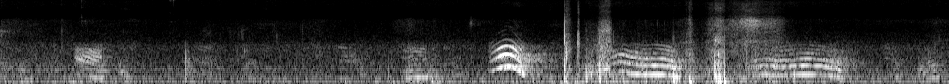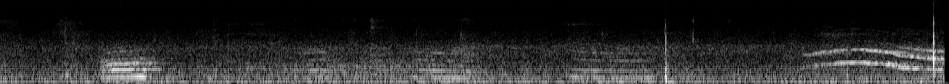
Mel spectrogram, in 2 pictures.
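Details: German Shepherd puppies four days old: thin, high squeaky whines and short yelps from newborn pups, rising and falling, scattered through a quiet indoor room with a few handling noises.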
